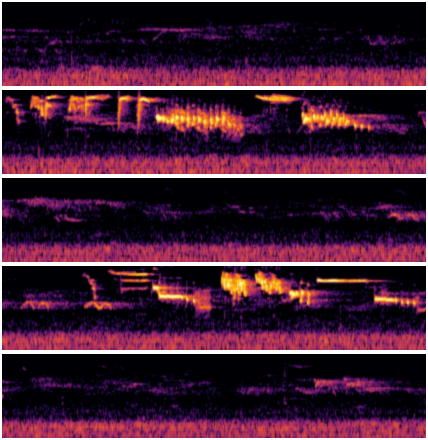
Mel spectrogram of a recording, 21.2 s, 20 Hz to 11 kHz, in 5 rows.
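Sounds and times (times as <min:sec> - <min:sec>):
European robin Erithacus rubecula singing: 0:04.3 - 0:08.1, 0:12.4 - 0:17.0.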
